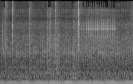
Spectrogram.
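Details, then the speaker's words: London Taxi diesel automatic at operating temperature, fluid topped up after sump gasket renewal: steady low idle with even beat, no flare or labouring selecting gear; engagement virtually instant, previously delayed when fluid low; normal. "So that's much better. Virtually instant as I come through the gear now."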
